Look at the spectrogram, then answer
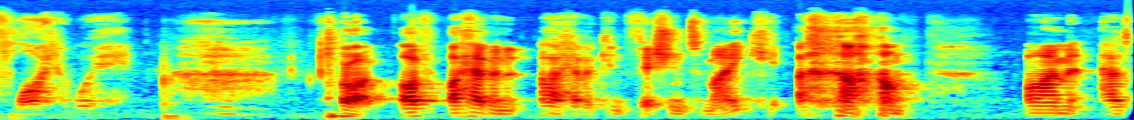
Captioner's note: gasps; laughs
